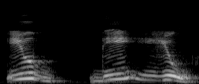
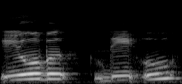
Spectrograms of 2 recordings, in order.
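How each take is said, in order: First: The b sound is missing, with no bounce. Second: The b sound is clearly bounced and echoing. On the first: The speaker calls it wrong. "अक्सर लोग कैसे पढ़ते हैं, ... ऐसे नहीं पढ़ना।" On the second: The speaker calls it right. "बा पर कलकला करना है।"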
